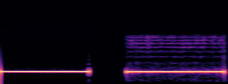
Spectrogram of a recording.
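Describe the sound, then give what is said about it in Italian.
Steady low telephone tone after a call's line drops, holding one unchanging pitch, breaking off briefly, then returning with a rougher buzzy texture layered over it until the end. “qui deve essere caduta la linea”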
